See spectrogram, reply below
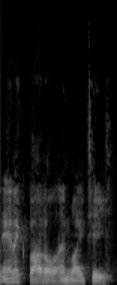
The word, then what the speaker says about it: anecbotal: It's either anecdotal NYT or anecbotal NYT. How do you pronounce it? – I pronounce it anecbotal NYT.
